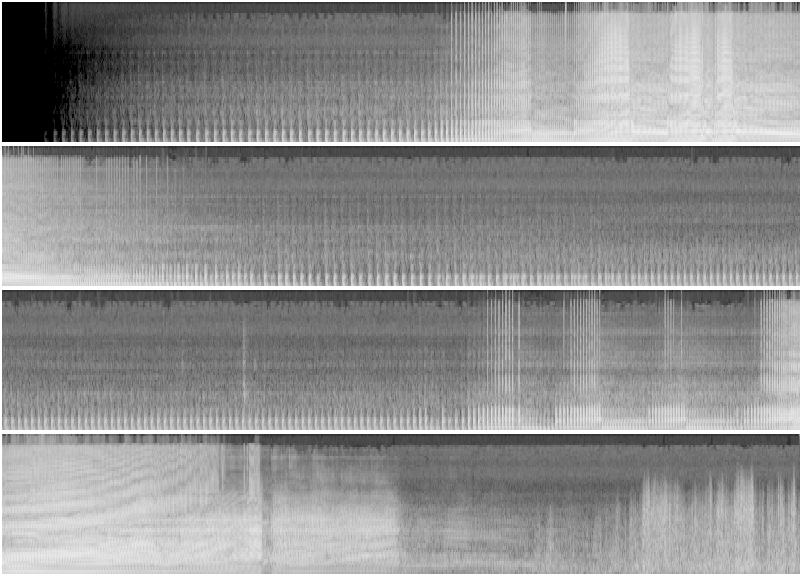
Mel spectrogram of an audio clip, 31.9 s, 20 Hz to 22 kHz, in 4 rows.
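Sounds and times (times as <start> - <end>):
two-stroke engine revving: 2.7 - 11.1, 20.0 - 28.0.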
